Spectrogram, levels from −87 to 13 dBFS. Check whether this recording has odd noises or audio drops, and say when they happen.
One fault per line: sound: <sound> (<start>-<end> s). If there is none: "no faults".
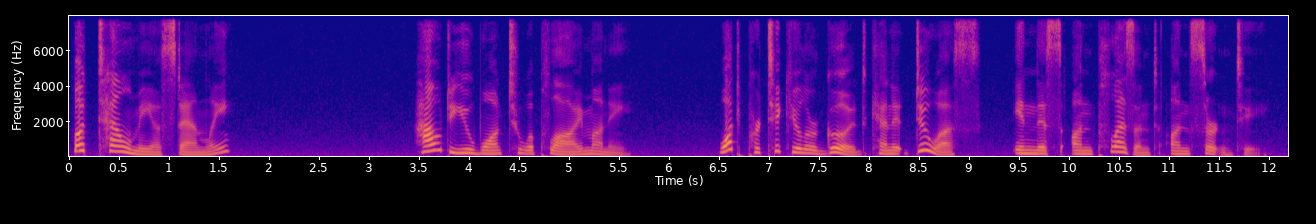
no faults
